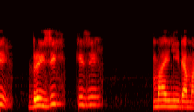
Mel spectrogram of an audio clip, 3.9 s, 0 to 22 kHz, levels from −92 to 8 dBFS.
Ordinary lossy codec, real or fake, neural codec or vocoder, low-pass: none; fake; codec, 24 kHz, 6 kbps, HILCodec; 7.2 kHz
